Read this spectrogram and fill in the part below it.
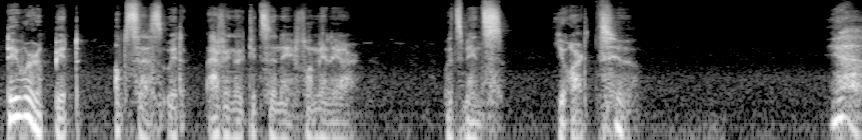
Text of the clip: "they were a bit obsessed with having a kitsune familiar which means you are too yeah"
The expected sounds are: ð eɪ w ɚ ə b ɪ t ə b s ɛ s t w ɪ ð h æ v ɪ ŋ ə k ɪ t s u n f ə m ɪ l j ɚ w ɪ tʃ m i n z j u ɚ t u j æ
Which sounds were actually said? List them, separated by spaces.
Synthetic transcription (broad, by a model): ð eɪ w ɚ ə b ɪ t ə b s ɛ s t w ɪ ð h æ v ɪ ŋ ə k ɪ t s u n f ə m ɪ l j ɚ w ɪ tʃ m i n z j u ɚ t u j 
